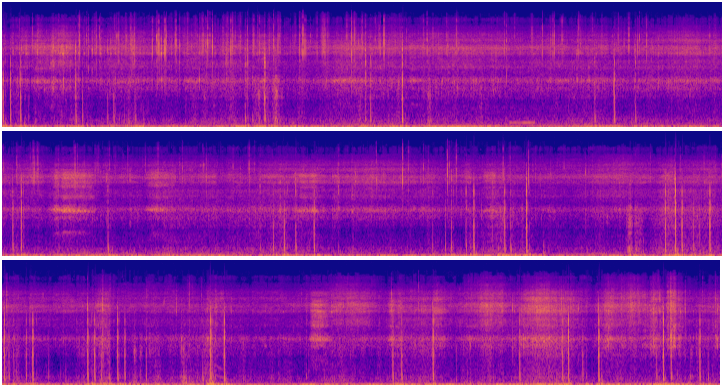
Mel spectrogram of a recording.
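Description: Wind rushing over the microphone during a downhill ski run, with skis scraping and clattering over chopped, tracked-up snow.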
